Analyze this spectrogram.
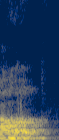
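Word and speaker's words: عمرو: mendidik an Abdillah ibn Amrin radhiallahu anhu dari sahabat Abdullah bin Amr. Ada wunya bacanya Amr. Kalau enggak ada wunya bacanya Umar.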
